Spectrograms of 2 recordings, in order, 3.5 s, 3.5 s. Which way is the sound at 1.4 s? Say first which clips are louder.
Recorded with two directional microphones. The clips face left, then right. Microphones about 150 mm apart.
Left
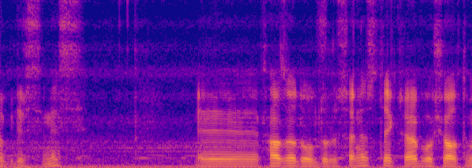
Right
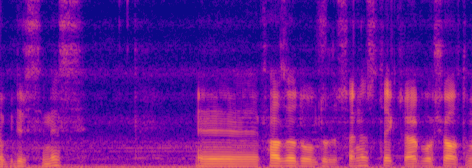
Right 2 dB; 40° right (ahead or behind).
